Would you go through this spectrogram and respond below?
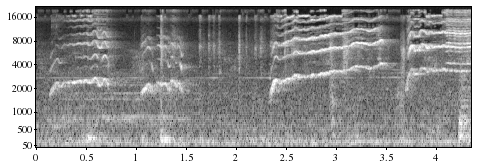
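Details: Rural village monkeys, described as naughty, utter sharp upward-sweeping whistled cries, two short ones, then two longer rising and flattening calls, rich in overtones, over a faint low background rumble.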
